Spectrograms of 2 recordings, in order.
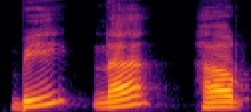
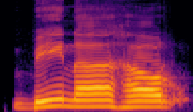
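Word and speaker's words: بِنَهَرٍ: মিম সাকিনে ইকলাব calf মিম পেশ কুম মুবতালিম বিনাহার বি না হার এই হা দিয়ে এখানে র ধরলে যেমন উচ্চারণ হবে উচ্চারণটা এখানে তেমন হবে কারণ এই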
